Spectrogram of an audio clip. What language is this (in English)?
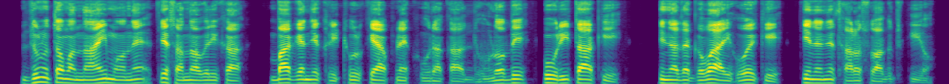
Kullu Pahari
